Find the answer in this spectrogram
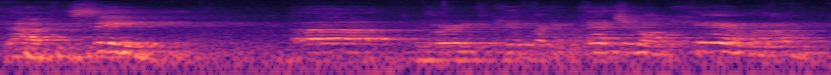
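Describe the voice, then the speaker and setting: Higher-voiced man in an echoey hall. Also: a little slow. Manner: emphatic, keeps checking in with "okay?". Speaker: paranormal investigator presenting evidence. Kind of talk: convention panel talk. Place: convention panel hall. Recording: echoey hall, distant, faint hiss.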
